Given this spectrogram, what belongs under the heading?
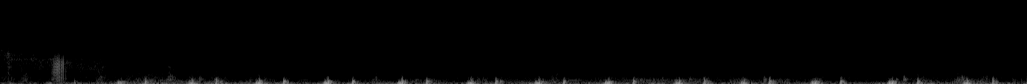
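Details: Soft, regular paired heartbeat thumps, roughly 85 beats a minute, in a quiet room, recorded with a 3Dio binaural microphone during an ASMR livestream; steady rhythm.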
